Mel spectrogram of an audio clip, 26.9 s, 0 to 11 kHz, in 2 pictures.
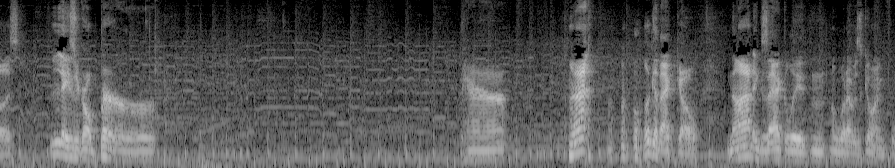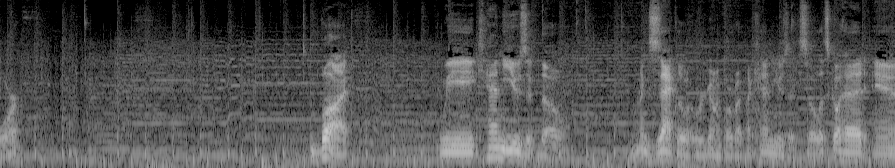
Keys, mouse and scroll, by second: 4.2-10.6 drag, 11.1-14.7 drag, 15.7-16.0 scroll up 5, 20.7 shift+d, 24.5 ctrl+Tab, 26.0 right click.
